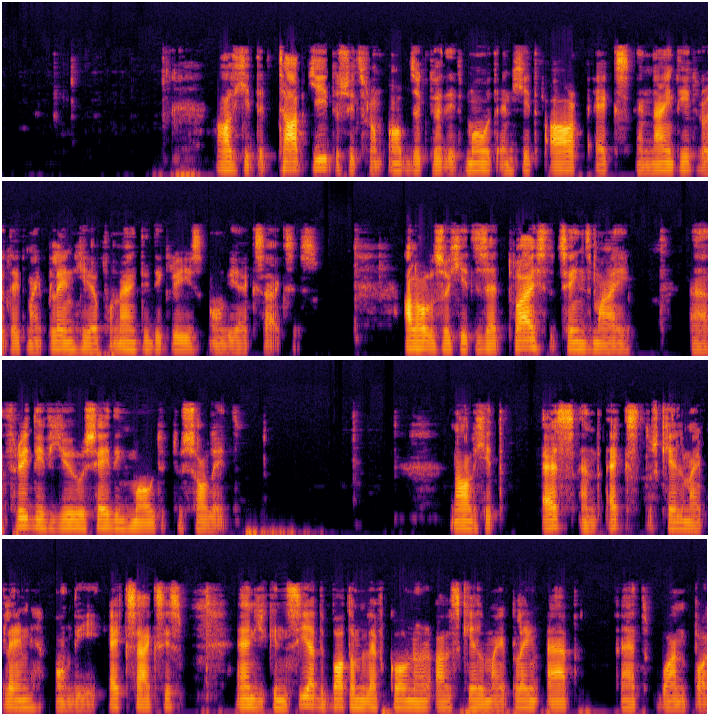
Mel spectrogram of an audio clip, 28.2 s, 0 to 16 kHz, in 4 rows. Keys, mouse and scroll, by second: 3.0 Tab, 5.4 r, 13.0 z, 18.7 middle click, 19.5 s.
